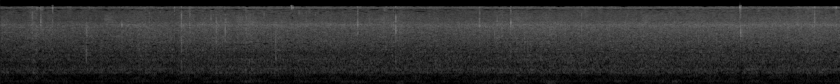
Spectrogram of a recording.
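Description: Cashew pakoda deep-frying in a kadai of hot oil: a steady sizzle with faint scattered crackles.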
